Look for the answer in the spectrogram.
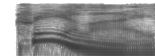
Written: creolized

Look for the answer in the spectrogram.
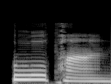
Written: ulpan

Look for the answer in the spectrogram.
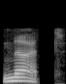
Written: nut

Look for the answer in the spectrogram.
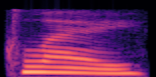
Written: Klee

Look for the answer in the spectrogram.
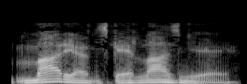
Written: Marianske Lazne

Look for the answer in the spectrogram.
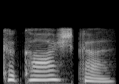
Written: Kokoschka

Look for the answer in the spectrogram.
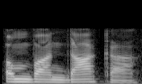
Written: Mbandaka

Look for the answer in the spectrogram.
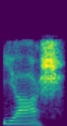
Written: Iasi

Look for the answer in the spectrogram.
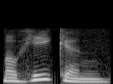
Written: Mohican

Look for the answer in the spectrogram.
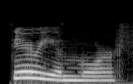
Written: theriomorph

